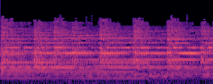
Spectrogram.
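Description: Church bells peal from the tower of the church in Leiro, Rianxo, rung by a young bell-ringer. Loud, ringing tones overlap continuously, with many strikes repeating in a quick, steady rhythm.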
